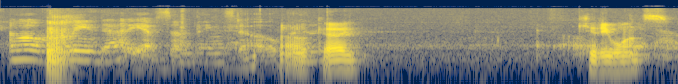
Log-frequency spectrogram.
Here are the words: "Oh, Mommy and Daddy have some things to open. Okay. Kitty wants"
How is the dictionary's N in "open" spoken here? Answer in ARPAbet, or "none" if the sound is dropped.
none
